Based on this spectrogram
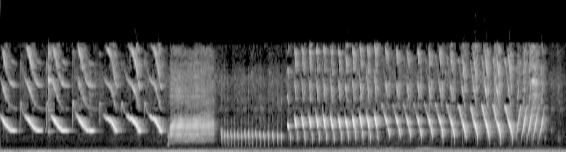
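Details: Domestic canary singing when its owner is about to leave: repeated falling whistled notes in pairs, a harsh buzzy burst, a lower steady roll, then a long accelerating series of sharp chirps.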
